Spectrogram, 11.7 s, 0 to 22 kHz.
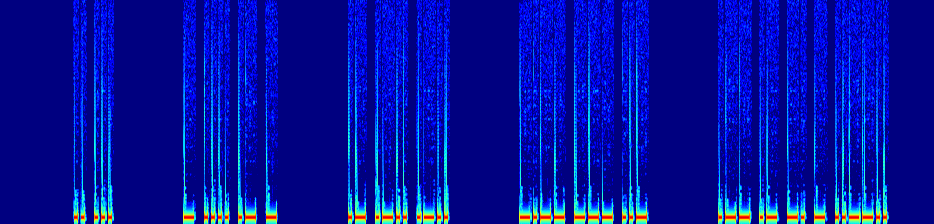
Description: Morse code, heard as a keyed tone, about 27 wpm, 700 Hz. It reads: IS THAT ALL YOU WANT?
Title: 3x Word-Spacing - Sentences from Top 200 Words - 28wpm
